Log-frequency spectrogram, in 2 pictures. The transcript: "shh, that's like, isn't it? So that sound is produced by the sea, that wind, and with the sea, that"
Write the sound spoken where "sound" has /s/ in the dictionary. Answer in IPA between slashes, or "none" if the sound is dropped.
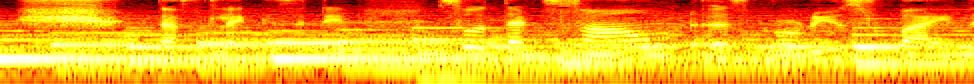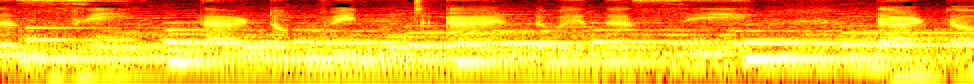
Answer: /s/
